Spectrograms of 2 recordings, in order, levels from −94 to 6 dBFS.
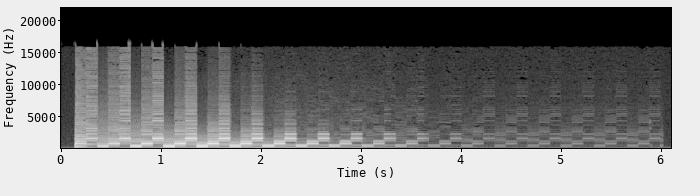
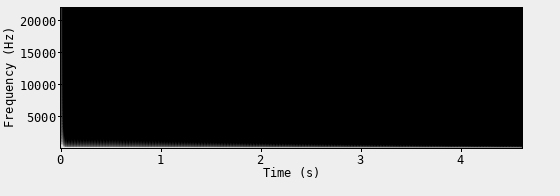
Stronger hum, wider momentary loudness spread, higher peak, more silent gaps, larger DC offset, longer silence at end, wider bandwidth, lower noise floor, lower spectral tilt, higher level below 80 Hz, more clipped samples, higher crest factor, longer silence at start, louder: first, 50 Hz at -50 dBFS vs none; second, 18 LU vs 24 LU; about the same, 0 dBFS vs 0 dBFS; neither; neither; first, 1.95 s vs 0.85 s; first, 16.5 kHz vs 0.4 kHz; about the same, -39 dBFS vs -40 dBFS; second, -3 dB/octave vs -22 dB/octave; second, -38 dBFS vs -14 dBFS; neither; about the same, 12 dB vs 12 dB; first, 0.15 s vs 0 s; first, -10 LUFS vs -18 LUFS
